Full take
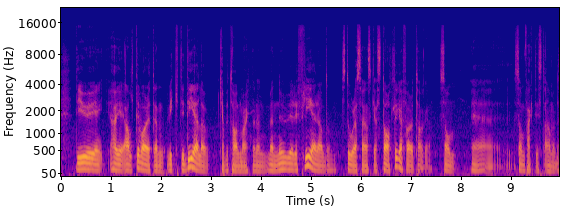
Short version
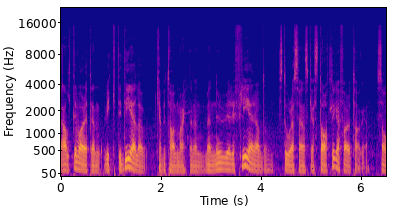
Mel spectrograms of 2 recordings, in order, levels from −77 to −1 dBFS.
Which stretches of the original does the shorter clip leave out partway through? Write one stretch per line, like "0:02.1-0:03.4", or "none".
none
